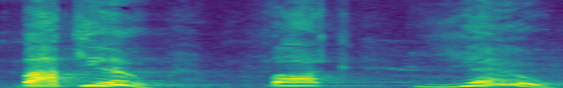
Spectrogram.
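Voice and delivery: high-pitched yell held back in volume; mock scream. Singer retelling his rage in the street, mock scream. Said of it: "screaming at the top of my lungs".

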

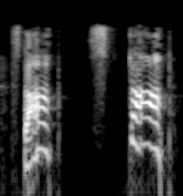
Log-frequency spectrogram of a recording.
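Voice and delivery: very high, loud scream to stop; anguished shriek. A narrator's reading. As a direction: shriek it desperately to drown out the prayer. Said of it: "shrieked the unhappy man".

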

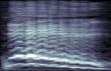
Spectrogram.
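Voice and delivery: loud, drawn neigh; whinny it for the children to copy; horse noise. Shown as a demonstration. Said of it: "Can you say that together".

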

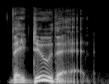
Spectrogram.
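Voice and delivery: ordinary delivery

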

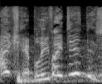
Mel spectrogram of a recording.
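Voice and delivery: high, fast, sheepish echo; frantic echo. Retold or imitated. Driver echoing the angry owner in a high frantic rush. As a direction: rush it back, mortified.

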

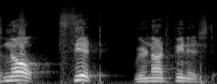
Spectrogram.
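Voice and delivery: put-on Indian accent. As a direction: Indian father ordering his son to stay seated. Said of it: "I'm gonna throw in the Indian accent".

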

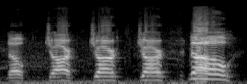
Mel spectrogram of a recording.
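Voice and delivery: high, loud, rising panic; escalating frantic yells; frantic shouting. Real, not acted. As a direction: shout desperately, climbing to a scream. Frantic fight in the game.

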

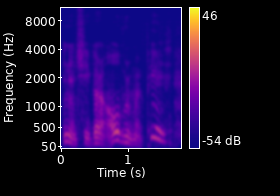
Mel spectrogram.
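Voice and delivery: ordinary talk, nothing marked

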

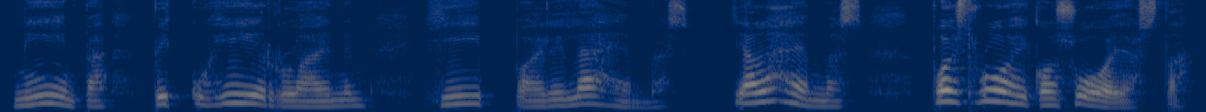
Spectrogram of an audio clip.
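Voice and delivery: ordinary delivery, nothing marked

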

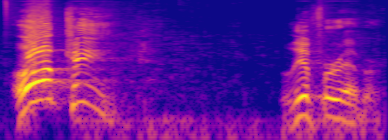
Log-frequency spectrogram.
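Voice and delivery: Daniel answering the king from the den; calling from the den. Retold or imitated. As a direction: call up out of the pit to the king. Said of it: "the voice of Daniel from the den of lions".

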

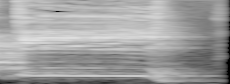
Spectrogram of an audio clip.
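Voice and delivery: put-on kids shouting. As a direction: pipe up like an eager kid. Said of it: "Y los niños gritan".

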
